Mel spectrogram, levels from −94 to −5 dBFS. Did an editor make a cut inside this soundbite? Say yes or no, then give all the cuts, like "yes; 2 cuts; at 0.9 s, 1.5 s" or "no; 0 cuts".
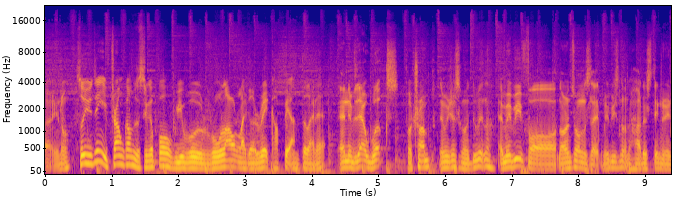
yes; 4 cuts; at 4.3 s, 5.5 s, 6.7 s, 8.2 s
